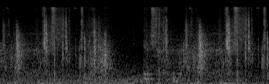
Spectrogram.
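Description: Papers being leafed through, with a series of soft, dry rustles and brisk page flicks coming in irregular bursts, at moderate loudness and with no voices.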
